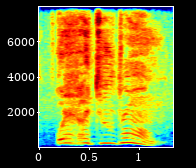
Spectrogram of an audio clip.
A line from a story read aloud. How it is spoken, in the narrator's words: He blurted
